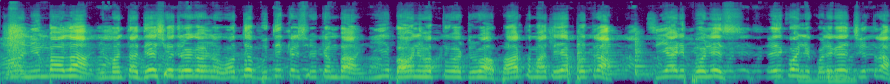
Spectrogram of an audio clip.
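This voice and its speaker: A man playing a stern undercover police officer in a stage drama, delivering lines in a grave, even declamation. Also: extremely high pitch, fast talker. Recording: stage music behind.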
